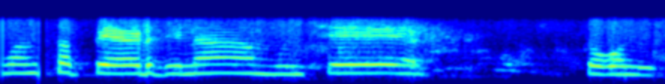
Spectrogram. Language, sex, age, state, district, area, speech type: Kannada, female, 18-30, Karnataka, Dharwad, urban, conversation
